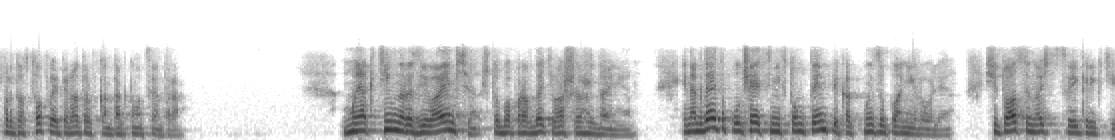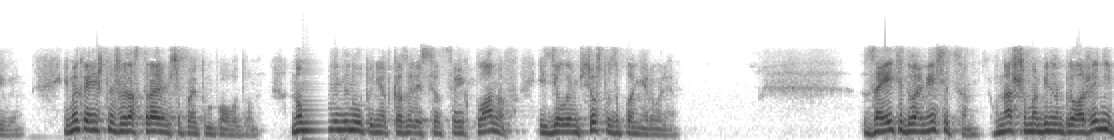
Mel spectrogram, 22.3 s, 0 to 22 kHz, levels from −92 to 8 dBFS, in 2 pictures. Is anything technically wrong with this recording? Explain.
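Yes. There are two kinds of fault, both right after 14 s.

Long network dropout, 14.17 to 14.45 s: the likely cause is that the stream stopped arriving for about a quarter of a second. The receiver covered the hole by stretching the last sound it had into a fading, buzzy or hissy fill lasting about 251 ms, with no stretch of true silence. When the audio resumes, roughly 240 ms of the original material is missing, so the sound jumps forward rather than continuing where it left off.

Lost packet rebuilt from error correction, at 14.42 to 14.48 s, 14.55 to 14.61 s and 15.21 to 15.27 s: individual packets went missing, but each following packet carried a low-bitrate backup copy (Opus in-band forward error correction), and the decoder played that copy instead. There is no gap at these points. Each 60 ms patch is rougher and noisier than the material around it.

All of this passed through an Opus call path. 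The audio tops out around 6 kHz, which fits a bitrate of about 20 kbps.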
